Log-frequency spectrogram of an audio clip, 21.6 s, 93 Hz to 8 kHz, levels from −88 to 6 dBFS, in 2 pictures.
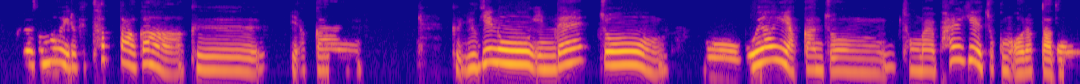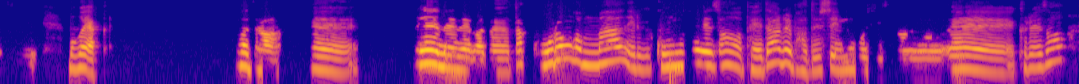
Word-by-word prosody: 그래서 275 0 -2
막 295 0 0
이렇게 235 0 -4
찾다가 270 - -2
그 195 -3 -6 0.3
약간 200 0 -9 1.2
그 - - -10
유기농인데 270 +2 +3
좀 260 -8 +3 0.3
뭐 190 -3 -4
모양이 310 +6 +6
약간 200 +2 -4
좀 185 +2 -9
정말 195 -1 -7
팔기에 335 - -1
조금 195 -4 -11
어렵다든지 180 0 -2 0.8
뭔가 220 0 +1
약간 320 - +1 1.3
맞아. 245 -3 +4 0.6
네. 195 -5 -1 0.6
네, 280 0 +9
네네, 215 -5 +3
맞아요. 180 0 -1
딱 270 +5 -3
고런 310 +8 +3
것만 300 +1 0
이렇게 210 -3 -6
공포해서 250 0 +1
배달을 275 +9 -1
받을 190 -1 -9
수 215 - -6
있는 205 0 -6
곳이 200 -1 -10
있어요. 180 - -8
예예예예. 200 -5 0
그래서 250 +10 -6
225 Hz, 235 characters per minute, -18 LUFS, 195-275 Hz, 1.3 s, 네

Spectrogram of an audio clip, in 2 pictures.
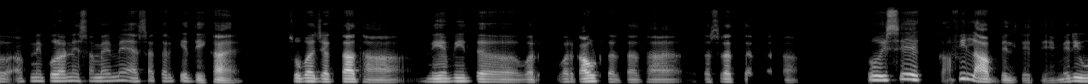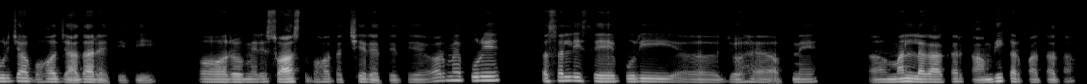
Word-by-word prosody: अपने 160 +3 -6
पुराने 155 +1 +2
समय 160 +1 -4
में 180 +2 -4
ऐसा 140 -2 -5
करके 150 +1 -5
देखा 105 -4 +3
है। 90 - -6 0.5
सुबह 145 +1 +4
जगता 130 +2 +8
था, 105 -4 -5
नियमित 140 +2 +2
अ, - - +6 0.4
वर्क 115 - -3 0.2
वर्काउट 130 +3 +6
करता 110 -2 -7
था, 110 0 -6 0.3
कसरत 120 +1 -1
करता - - -15
था, - - -16 0.7
तो 205 0 +7
इससे 220 +3 +6 0.2
काफ़ी 270 - -1
लाभ 205 - +7
मिलते 95 -3 -6
थे। 90 0 -17
मेरी 140 +7 +2
ऊर्जा 145 +1 +2
बहुत 130 0 -3
ज़्यादा 115 +1 +1
रहती 95 -4 -5
थी 95 0 -12 0.5
और 120 -1 -1
मेरे 120 +1 -5
स्वास्थ्य 130 0 +3
बहुत 120 0 -10
अच्छे 125 +3 -5
रहते 105 -2 -6
थे 110 +1 -11
और 155 +7 -6
मैं 185 +1 -2
पूरे 185 +2 +2 0.5
तसल्ली 170 +3 0
से 145 -3 0
पूरी 135 0 -1 0.2
अ, - - -12
जो 115 0 -9
है 125 -1 -8
अपने 120 -1 -9 0.6
अ, 105 - -10
मन 120 +4 +2
लगाकर 125 -1 +1
काम 105 -3 -3
भी 150 - +1
कर 135 -6 -4
पाता 115 -2 -7
था। - - -17
125 Hz, 155 wpm, -26 LUFS, 115-150 Hz, 0.7 s, जगता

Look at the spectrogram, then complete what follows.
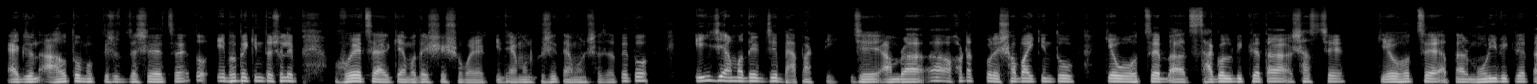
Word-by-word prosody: একজন 125 +2 +2 0.2
আহত 130 +5 +1
মুক্তিযোদ্ধা 125 0 -4
সেজেছে। 125 +1 +1 0.2
তো - - -1 0.2
এভাবে 160 +2 +2
কিন্তু 160 -1 -2
আসলে 160 +2 +2 0.5
হয়েছে 140 +1 +5
আরকি 110 0 -4
আমাদের 110 +1 -1
সে 120 - -3
সময় 105 -1 -5
আরকি 105 +2 -11
যেমন 110 +1 -2
খুশি 110 +2 -3
তেমন 110 +1 -4
সাজাতে। 110 +4 -8
তো 175 - +3 0.6
এই 170 - +3
যে 185 - +5
আমাদের 155 0 +2
যে 155 - +3
ব্যাপারটি, 100 -1 -6 0.3
যে 115 - +2 0.2
আমরা 120 +1 +2 0.3
আ - - +1 0.2
হঠাৎ 160 -2 -4
করে 140 -3 +2
সবাই 140 0 +3
কিন্তু 140 0 -1 0.4
কেউ 140 -1 +6
হচ্ছে 125 +3 +1
বা - - +3 0.2
ছাগল 125 +3 +3
বিক্রেতা 135 +1 0 0.3
সাজছে, 135 +1 -3 0.5
কেউ 125 +2 +3
হচ্ছে 135 +2 0 0.2
আপনার 120 -1 -2
মুড়ি 130 +3 +4
বিক্রেতা, 135 -1 -2
130 Hz, 165 wpm, -24 LUFS, 115-140 Hz, 0.6 s, কেউ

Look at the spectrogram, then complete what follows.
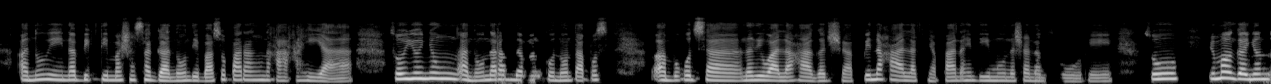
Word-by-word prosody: ano 205 +3 0
eh, 220 -3 +2
nabiktima 205 0 -1
siya 210 +1 -2
sa 210 0 0
gano'n 180 0 +1
'di 180 - -2
ba, 165 0 0
so 225 - -3
parang 205 -1 -1
nakakahiya, 170 -6 -5 0.4
So 250 0 +6
'yun 265 0 +7
yung 270 -1 +5
ano, 195 -5 0
naramdaman 210 -2 0
ko 195 - -3
noon 185 +1 0
tapos, 215 +4 -4 0.5
ah, 200 - +4
bukod 195 +1 -2
sa 180 -4 0
naniwala 190 -3 +2
kaagad 170 -2 -3
siya, 155 -2 -7
pina-kalat 215 -6 0
niya 155 - -8
pa 175 +2 -4
na 185 - -4
hindi 180 -1 -4
muna 175 -1 -4
siya 175 -2 -6
nagsuri. 150 -1 -9 0.3
So 255 +2 +4 0.3
yung 265 +3 +6
mga 275 -3 +5
ganyan 245 +1 +4
195 Hz, 175 wpm, -21 LUFS, 175-215 Hz, 0.5 s, yun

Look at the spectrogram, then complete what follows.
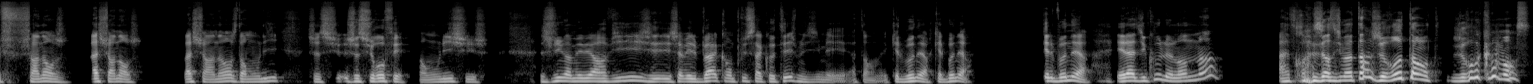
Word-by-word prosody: suis 120 +2 -5
un 125 - 0
ange, 125 -8 -3 0.2
ah 135 - +4
je - - -2
suis 135 -1 -2
un 130 - -2
ange, 115 -1 -5 0.4
là 125 - +1
je 125 - -4
suis 125 - -4
un 115 +1 -4
ange 145 0 -1
dans 125 -2 -2
mon 125 - -5
lit, 155 +4 -4 0.3
je 125 - -6
suis 115 - -6
je 140 -1 -1
suis 135 +2 0
refait. 140 -6 -1
Dans 105 -1 -8
mon 115 +2 -7
lit, 135 +2 -2
je 125 - -3
suis 115 -3 -8 0.6
je 120 - -5
vis 160 - +2
ma 155 - +1
meilleure 145 -1 +1
vie, 170 +5 -2
j'ai 135 -2 -1
j'avais 135 +2 0
le 130 - 0
bac 150 +3 0
en 140 - -3
plus 145 +1 -5
à 135 - +1
côté 135 +7 -2
je 150 - -7
me 125 - -5
dis: 115 0 -10
«Mais 105 -3 -10
attends, 105 -5 -12
mais - - -14
quel 120 +4 -5
bonheur, 140 -3 0
quel 115 - -4
bonheur, 150 +5 -2 0.7
quel 160 -1 +3
bonheur» 160 - +2 0.3
et 145 - +5
là, 170 +1 +8
du 160 0 0
coup, 235 +9 -4
le 175 -7 +1
lendemain, 185 - 0 0.7
à 140 - +1
3:00 170 +3 +5
du 170 +1 +2
matin, 190 - +5
je - - +6
retente, 230 -1 +5
je 150 +1 -1
recommence. 300 - +3
140 Hz, 255 wpm, -22 LUFS, 125-165 Hz, 0.7 s, là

